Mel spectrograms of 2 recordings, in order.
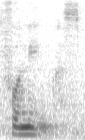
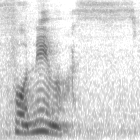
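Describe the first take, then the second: First: Said in the usual way. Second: Fonemas stretched slowly, each sound held; drawn out. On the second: Shown as a demonstration. Teacher spelling out fonemas slowly for the class. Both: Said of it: "También tenemos segmentación de".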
